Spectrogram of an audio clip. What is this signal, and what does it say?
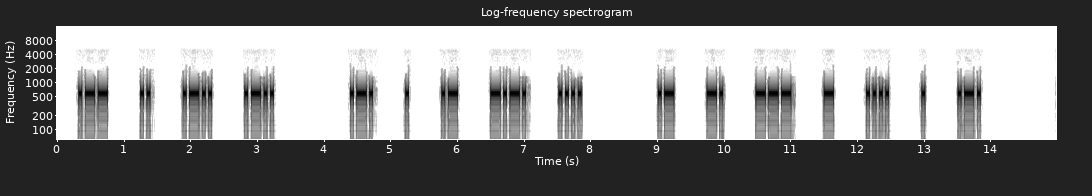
Morse code, heard as a keyed tone, about 25 wpm, spaced as for 13 wpm, 600 Hz. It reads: WILL REACH ANOTHER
